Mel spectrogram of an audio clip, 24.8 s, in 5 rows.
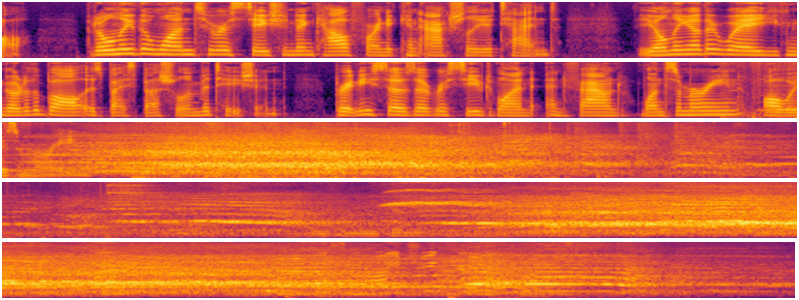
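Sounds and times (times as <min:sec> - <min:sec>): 
speech: 0:00.0 - 0:11.1
crowd of over 1,500 Marines roaring at the 241st Marine Corps birthday ball: 0:10.0 - 0:24.8.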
